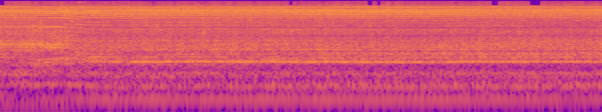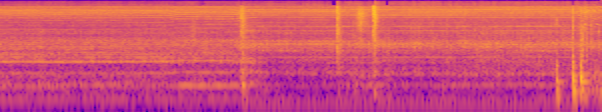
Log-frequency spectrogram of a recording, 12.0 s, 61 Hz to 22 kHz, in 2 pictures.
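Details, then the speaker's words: Gemini Junior die-cutting machine feeding a hot-foil plate through after 35 seconds at medium heat, no shims: even motor drone with faint steady hum, then a few light clicks at the end; running normally. "we're gonna unplug we're gonna go to the gemini junior and feed it through"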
